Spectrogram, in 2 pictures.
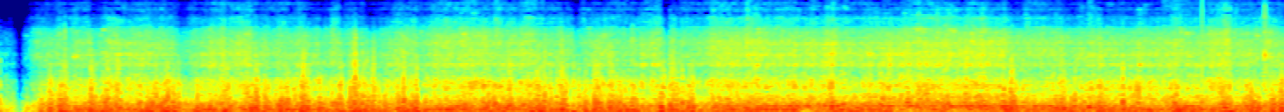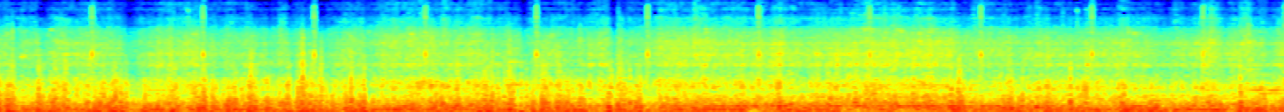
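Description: Passenger train running, heard from inside the coach through an open barred window: a steady low rumble and rattle of wheels on the rails.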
